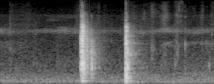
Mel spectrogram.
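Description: Two sharp taps about half a second apart: round cards being set down and tapped on a wooden tabletop.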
